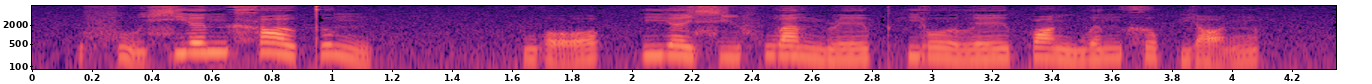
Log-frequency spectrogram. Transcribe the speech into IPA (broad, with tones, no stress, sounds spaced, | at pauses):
f ṵ˨˩ ɕ j ɛ˥ n x ɑ˥˧ ʊ̯ t̪ ʊ˥˩ ŋ | k w ɔ̰˨˩˦ | j ɛ˥˩ ɕ i˧˥ f w a˥˩ n ɻ e˧˥ ɪ̯ pʰ j o˥˩ ʊ̯ l e˥ ɪ̯ p ɑ˥˩ ŋ w ə˥ n x ɤ˥˩ p j ɑ̰˨˩˦ ŋ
